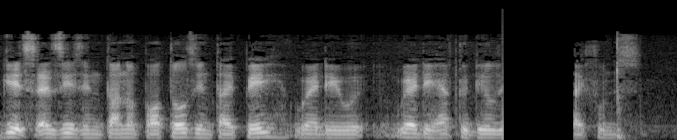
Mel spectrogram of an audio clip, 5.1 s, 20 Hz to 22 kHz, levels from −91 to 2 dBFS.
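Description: A speech recording with one stream reconnect: at 3.77 s the audio cuts to silence for about 0.49 s, resuming at 4.30 s at a point roughly a fifth of a second further on, so a stretch of speech is simply missing. That skip is what separates it from an ordinary dropout or buffer underrun, which would pause and pick up where it stopped. Here the connection broke and the player restarted a fresh decoder mid-stream at a later position.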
